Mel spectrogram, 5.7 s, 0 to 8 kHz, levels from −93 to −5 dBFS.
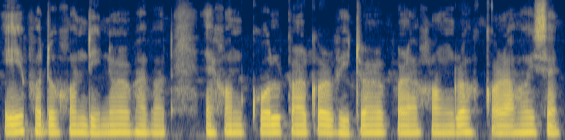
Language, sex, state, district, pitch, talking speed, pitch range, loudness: Assamese, male, Assam, Sonitpur, 115 Hz, 150 wpm, 115-120 Hz, -18 LUFS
